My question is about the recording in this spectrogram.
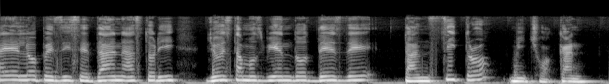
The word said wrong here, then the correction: Tancítaro: A ver si lo dije bien. Tancitro. Taro, Michoacán. No sé si dije bien. Tancítaro, Michoacán.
